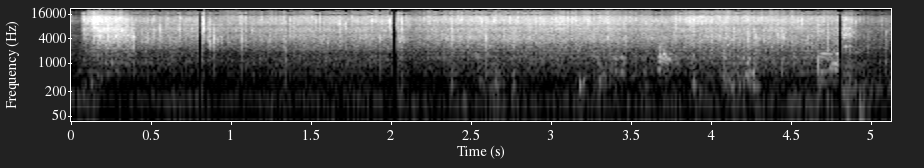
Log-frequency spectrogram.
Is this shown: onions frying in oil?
yes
